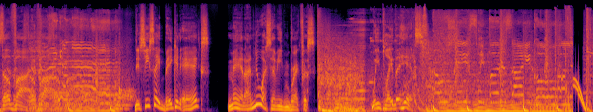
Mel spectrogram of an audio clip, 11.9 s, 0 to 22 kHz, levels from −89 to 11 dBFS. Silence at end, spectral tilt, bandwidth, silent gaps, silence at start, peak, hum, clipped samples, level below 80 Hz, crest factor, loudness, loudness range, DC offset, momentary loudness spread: 0 s; -4.5 dB/octave; 19 kHz; none; 0 s; -2 dBFS; none; under 0.1%; -20 dBFS; 10 dB; -13 LUFS; 1 LU; under 0.1%; 3 LU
